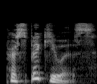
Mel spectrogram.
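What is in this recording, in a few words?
"perspicuous", British English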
